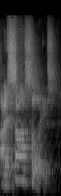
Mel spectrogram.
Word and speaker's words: isosceles: Remember, that's pronounced isosceles.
